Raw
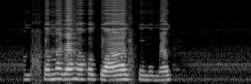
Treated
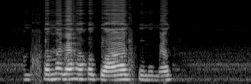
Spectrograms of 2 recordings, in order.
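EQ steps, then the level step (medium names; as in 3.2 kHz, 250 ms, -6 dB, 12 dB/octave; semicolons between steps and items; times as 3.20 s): tilt shelf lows +4.5 dB, about 1.5 kHz; hum notches 50/100/150/200/250 Hz; 0.0 dB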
